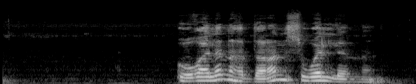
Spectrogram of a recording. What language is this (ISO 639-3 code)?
kab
